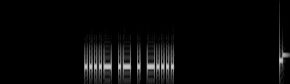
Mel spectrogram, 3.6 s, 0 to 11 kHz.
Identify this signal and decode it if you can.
Morse code, heard as a keyed tone, about 40 wpm, 700 Hz. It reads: 4AE6
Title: All Cut Numbers - 4-Digit 40wpm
